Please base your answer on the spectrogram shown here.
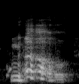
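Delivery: put-on high baby-talk voice with a laugh. Imitating baby talk to a child.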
